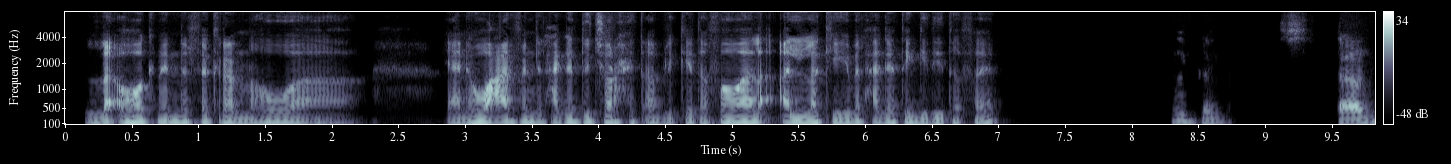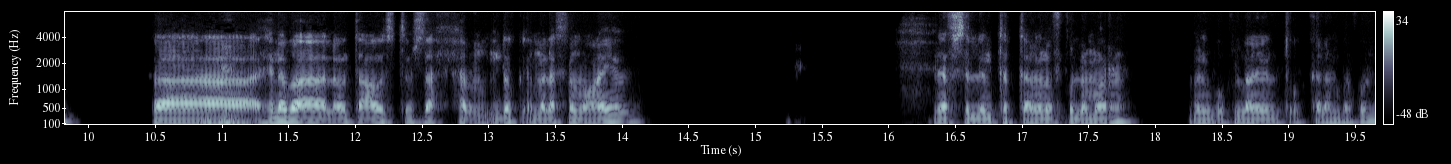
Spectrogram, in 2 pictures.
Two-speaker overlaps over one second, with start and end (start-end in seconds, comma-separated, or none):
none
